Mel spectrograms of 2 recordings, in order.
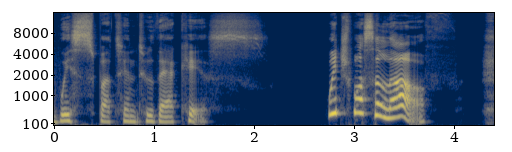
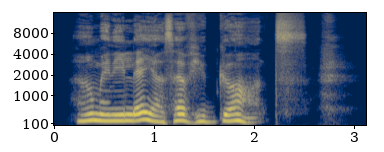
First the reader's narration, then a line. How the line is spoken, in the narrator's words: Crowley growled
